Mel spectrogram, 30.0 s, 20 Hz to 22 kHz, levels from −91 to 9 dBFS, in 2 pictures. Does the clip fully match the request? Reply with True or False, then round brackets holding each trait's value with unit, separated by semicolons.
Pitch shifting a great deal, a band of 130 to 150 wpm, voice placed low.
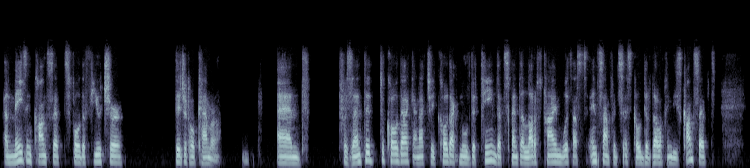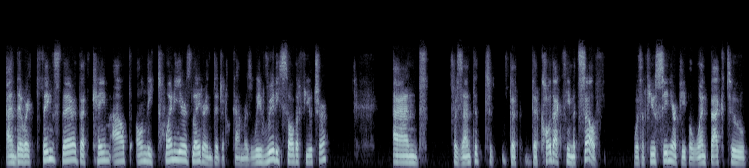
False (3.8 semitones; 135 wpm; 120 Hz)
